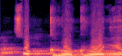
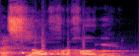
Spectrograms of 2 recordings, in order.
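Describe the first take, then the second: First: The surname starts with a G sound. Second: The surname starts with an H sound. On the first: The speaker calls it wrong. "Bukan Snow Grogronye" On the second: The speaker calls it right. "Yang betul Snow Horhonye"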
